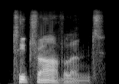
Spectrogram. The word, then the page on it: tetravalent: British English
